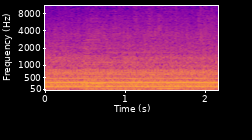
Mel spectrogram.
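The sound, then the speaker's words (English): Electric mole vehicle racing underground, heard as a steady, loud mechanical engine drone with a low hum. It keeps an even pitch and level throughout, with no talking. “Unaware of what has happened in the hiding place and racing underground toward the palace of Ming the Merciless in their electric mole, Prince Baron, Dr. Zarkov, and Flash Gordon”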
